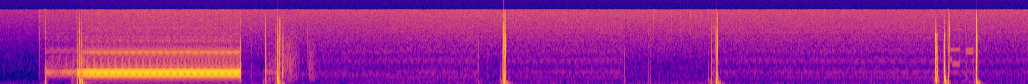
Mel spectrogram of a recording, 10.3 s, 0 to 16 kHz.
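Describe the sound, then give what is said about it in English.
Telephone signaling after dialing 116: a steady tone at the start, then a few isolated clicks and brief tone bursts marking key pulse and start. Stretches of line silence fall between them. “And there it is again, key pulse plus start. This time Asheboro wasn't listening, so we don't have a reorder, we just have silence.”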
